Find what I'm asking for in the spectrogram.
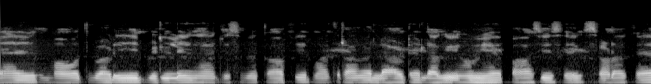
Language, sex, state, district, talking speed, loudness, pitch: Hindi, male, Chandigarh, Chandigarh, 155 wpm, -16 LUFS, 100 Hz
